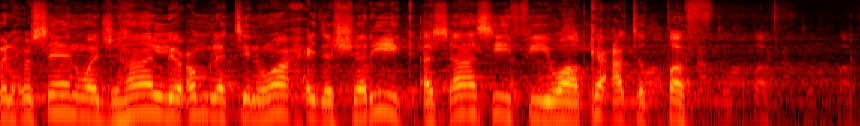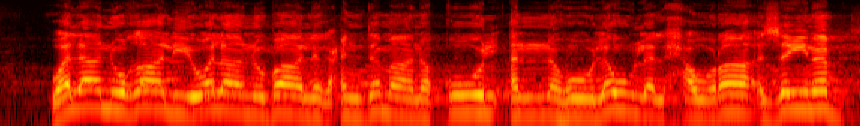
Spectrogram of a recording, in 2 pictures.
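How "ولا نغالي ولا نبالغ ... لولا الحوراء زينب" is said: full-force preaching. Acted. Preacher extolling Zaynab to the mourners, loud impassioned preaching. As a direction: preach it out to the hall with fervour.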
